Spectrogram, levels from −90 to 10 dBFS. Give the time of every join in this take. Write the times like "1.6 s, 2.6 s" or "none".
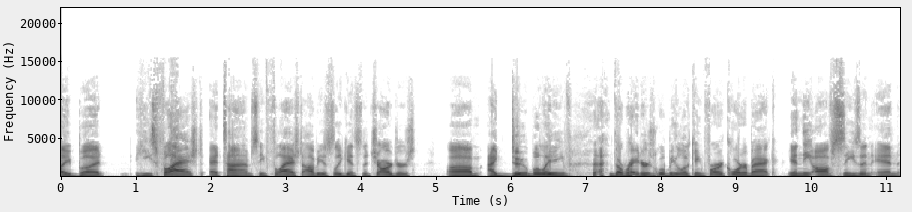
5.0 s, 9.6 s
